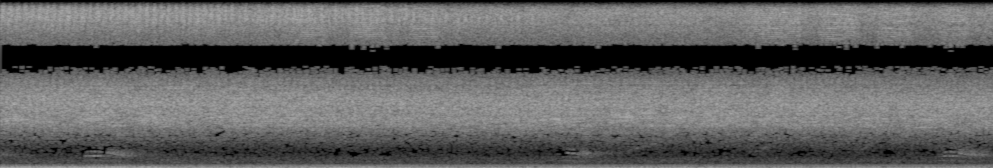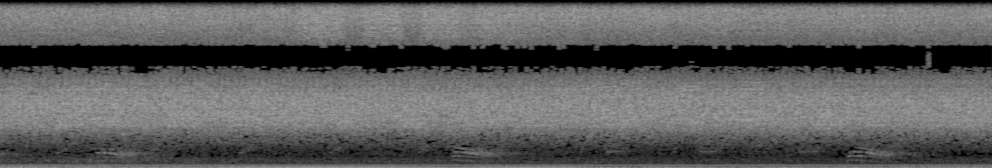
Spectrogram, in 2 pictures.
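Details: Summer cicada chorus in Shakujii Park, Tokyo, a continuous shrill buzzing wall of sound, with scattered distant crow caws and a faint low rumble.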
